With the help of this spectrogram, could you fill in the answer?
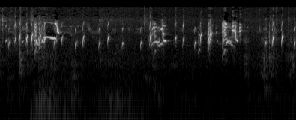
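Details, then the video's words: Twittering goldfinch song: dense high chirps mixed with buzzy, warbled phrases, delivered in uneven bursts with brief gaps between them. "Song of Motivation : inspiring Goldfinch Chirps And Sing"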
